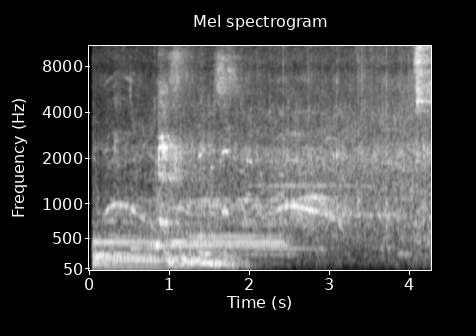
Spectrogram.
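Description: Live concert music: a loud, sustained low chord that fades after about two and a half seconds, with a crowd cheering and whooping over it.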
